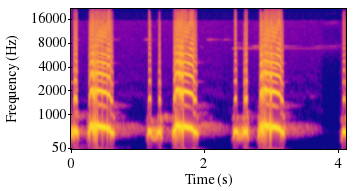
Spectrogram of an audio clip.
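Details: Spotted dove call played as a lure for trapping: a long, slightly descending coo alternating with two brief clipped notes, repeated in a regular rhythm. The tone is loud and overdriven, and no other animals are audible.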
